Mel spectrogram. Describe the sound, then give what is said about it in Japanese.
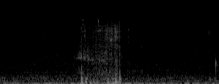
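Brief eating sounds as someone tastes clam soup spaghetti with butter and parsley, a couple of short, faint slurps or bites close together around the middle, then quiet. “アサリのスープスパゲティの完成です。では試食してみます。いただきます。”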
